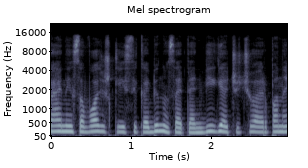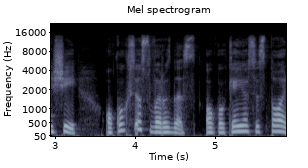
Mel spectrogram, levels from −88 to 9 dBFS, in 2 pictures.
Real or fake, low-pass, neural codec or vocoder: real; 14.4 kHz; none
